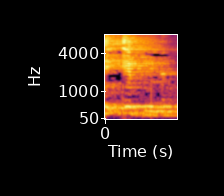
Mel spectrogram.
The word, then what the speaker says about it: ابن: طيب انا لما نطقت وقلت ابن، لكن ابن دي لو جت في وسط الكلام انا الالف دي مش هنطقها، وهنشوف دي في الامثله مع الف الوصل بعد كده.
